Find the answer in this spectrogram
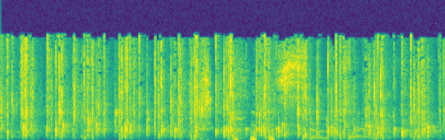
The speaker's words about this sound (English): I know that there's applause on the other one but like guys that give it up though that's not enough applause there we go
